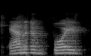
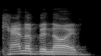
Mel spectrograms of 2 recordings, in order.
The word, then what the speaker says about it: cannabinoid: boy it kind of it's a hard word for me to say can't avoid me can't a boy i'm not saying it right cannabinoid cannabinoid thank you i was missing that second end cannabinoid can avoid uh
